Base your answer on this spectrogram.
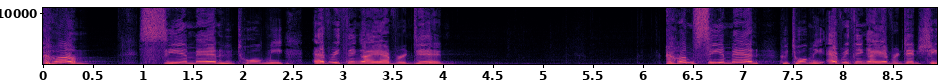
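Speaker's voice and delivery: eager, urgent, joyful, high-pitched calling out. Retelling the woman running into the village, telling anyone who will listen: retelling an urgent, joyful call. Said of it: "There's an urgency in her voice, but there's also a joy".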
